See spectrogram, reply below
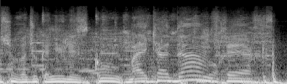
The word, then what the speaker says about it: Micadam: Mike Adam, c'est comme ça que vous prononcez Mike Adam, si si.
